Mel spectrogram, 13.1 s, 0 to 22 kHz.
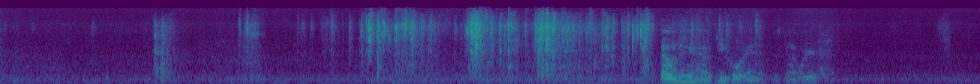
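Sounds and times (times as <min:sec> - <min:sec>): foil wrapper crinkling: 0:03.2 - 0:10.1.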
